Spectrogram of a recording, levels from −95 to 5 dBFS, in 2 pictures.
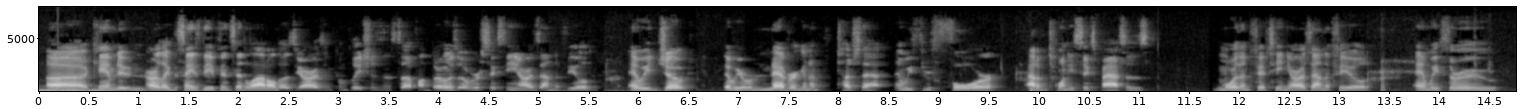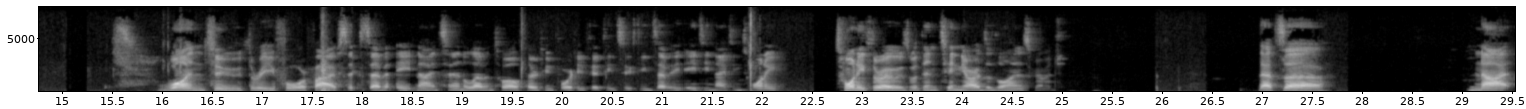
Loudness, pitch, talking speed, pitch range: -26 LUFS, 115 Hz, 175 wpm, 105-125 Hz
